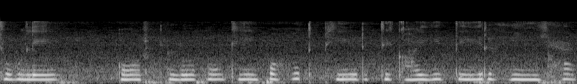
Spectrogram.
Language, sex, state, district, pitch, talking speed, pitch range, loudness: Hindi, female, Punjab, Fazilka, 230 Hz, 95 wpm, 225-235 Hz, -17 LUFS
